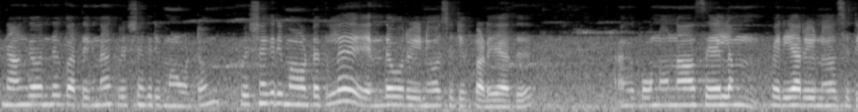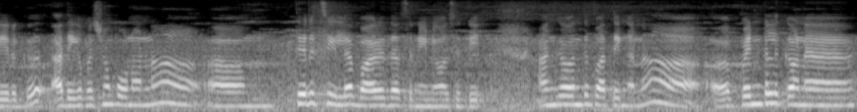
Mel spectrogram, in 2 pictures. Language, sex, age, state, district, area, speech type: Tamil, female, 30-45, Tamil Nadu, Krishnagiri, rural, spontaneous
